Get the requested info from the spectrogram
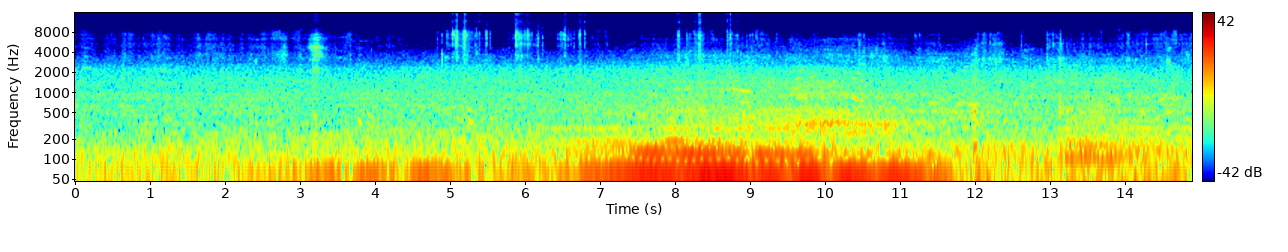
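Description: A motor engine passing by: a low rumble that builds over several seconds, is loudest around the middle, then fades away.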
